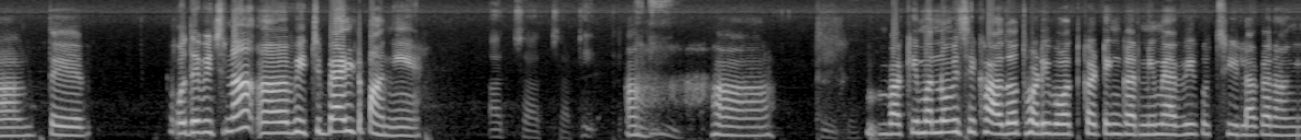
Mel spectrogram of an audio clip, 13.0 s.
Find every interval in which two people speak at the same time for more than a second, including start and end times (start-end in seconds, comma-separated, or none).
none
